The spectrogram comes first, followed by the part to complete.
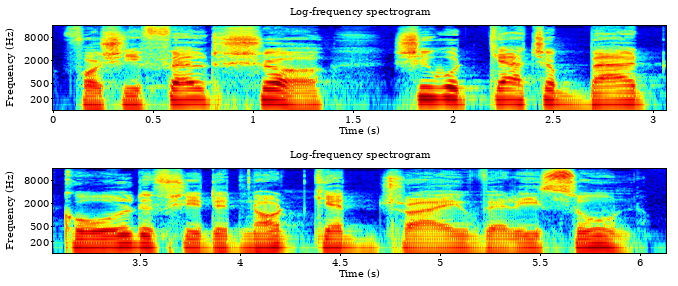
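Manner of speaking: ordinary delivery, nothing marked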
